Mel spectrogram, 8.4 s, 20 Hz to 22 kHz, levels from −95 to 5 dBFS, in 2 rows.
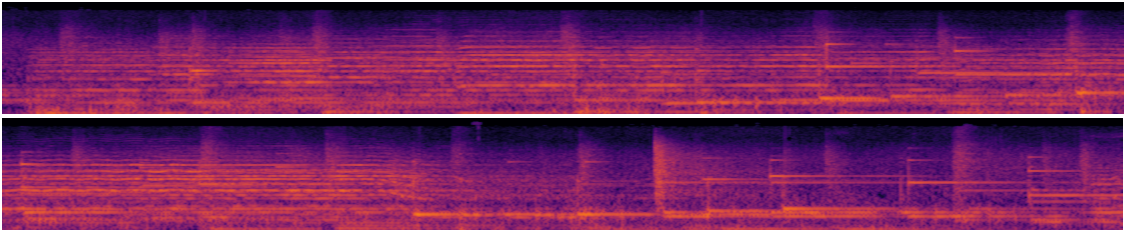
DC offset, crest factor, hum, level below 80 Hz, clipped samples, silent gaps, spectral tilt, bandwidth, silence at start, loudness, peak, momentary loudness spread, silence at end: under 0.1%; 18 dB; none; -50 dBFS; under 0.1%; none; -2.5 dB/octave; 17 kHz; 0 s; -31 LUFS; -14 dBFS; 8 LU; 0 s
